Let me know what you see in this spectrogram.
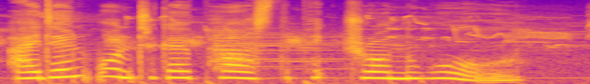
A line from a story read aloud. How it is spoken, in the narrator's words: he said in a small voice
